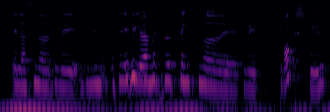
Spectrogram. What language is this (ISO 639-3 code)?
dan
